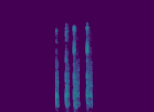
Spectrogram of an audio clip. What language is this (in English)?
Chinese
